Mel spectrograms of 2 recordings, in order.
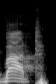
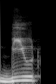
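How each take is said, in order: First: The vowel is a short 'uh' sound. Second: The vowel is a 'yoo' sound. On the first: The speaker calls it right. "তারপরে দেখেন বাট" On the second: The speaker calls it wrong. "ইউ হিসেবে তো বিউট করার কথা ছিল"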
